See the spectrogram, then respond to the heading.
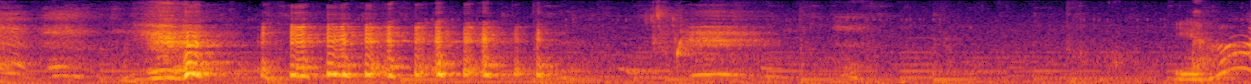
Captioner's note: laughs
